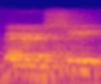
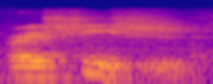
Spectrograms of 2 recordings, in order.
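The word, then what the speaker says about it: בראשית: an S sound so instead of saying bereshit they say they'll even give this a quicker read for that Shiva there that short e sound and they're going to say bray bray sheesh ray sheesh so if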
